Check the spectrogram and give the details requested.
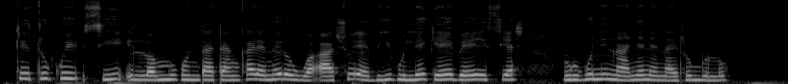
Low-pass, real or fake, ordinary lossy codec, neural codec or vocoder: none; real; none; none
